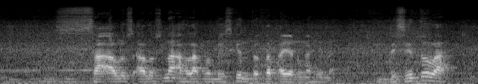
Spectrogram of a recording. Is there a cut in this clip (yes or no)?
no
